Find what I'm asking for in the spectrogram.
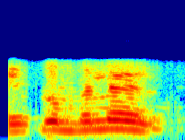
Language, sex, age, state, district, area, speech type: Sindhi, female, 45-60, Gujarat, Junagadh, rural, conversation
